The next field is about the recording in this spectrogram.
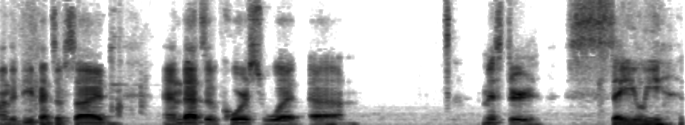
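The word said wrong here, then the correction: Saleh: is that how you say it, AJ? – Sala.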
